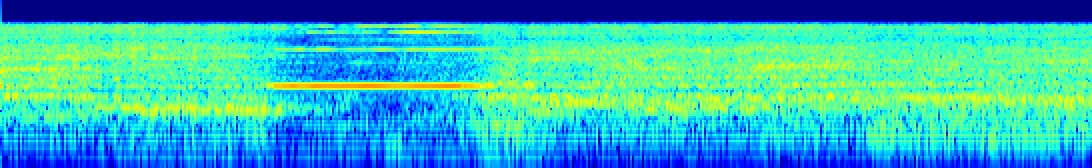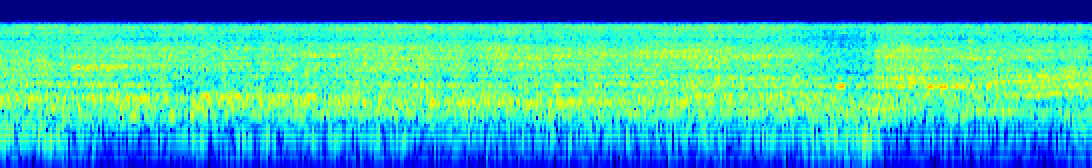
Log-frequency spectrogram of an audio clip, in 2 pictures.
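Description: Harsh noise music played live: a loud, unbroken wall of distorted electronic noise, with a single held high tone sounding for about two seconds near the start.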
